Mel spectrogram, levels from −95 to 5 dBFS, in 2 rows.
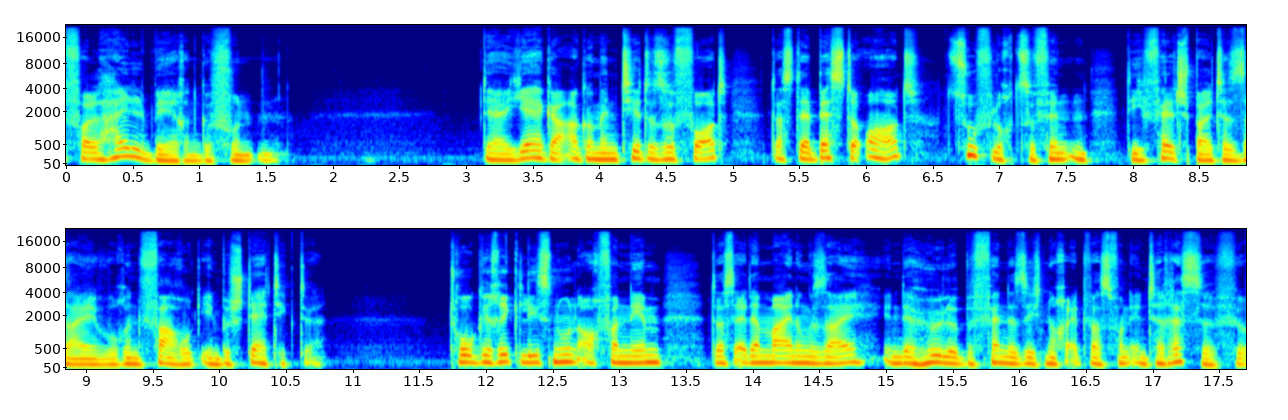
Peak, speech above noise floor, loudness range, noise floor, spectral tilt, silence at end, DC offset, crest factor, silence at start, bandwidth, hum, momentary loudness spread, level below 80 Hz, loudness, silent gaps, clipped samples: -4 dBFS; 42 dB; 3 LU; -63 dBFS; -6.5 dB/octave; 0 s; under 0.1%; 18 dB; 0 s; over 20 kHz; none; 9 LU; -66 dBFS; -22 LUFS; none; under 0.1%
